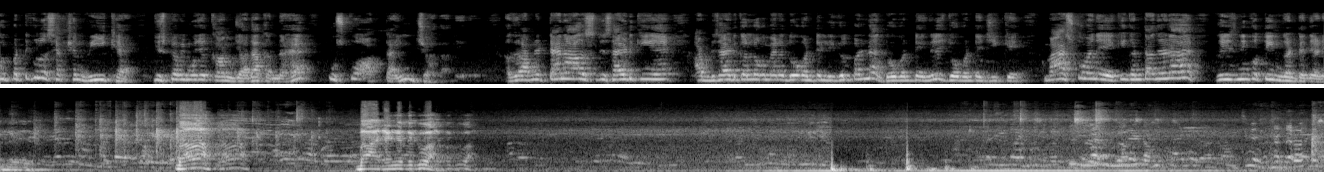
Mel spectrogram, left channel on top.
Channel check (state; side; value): different; both; correlation 0.00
